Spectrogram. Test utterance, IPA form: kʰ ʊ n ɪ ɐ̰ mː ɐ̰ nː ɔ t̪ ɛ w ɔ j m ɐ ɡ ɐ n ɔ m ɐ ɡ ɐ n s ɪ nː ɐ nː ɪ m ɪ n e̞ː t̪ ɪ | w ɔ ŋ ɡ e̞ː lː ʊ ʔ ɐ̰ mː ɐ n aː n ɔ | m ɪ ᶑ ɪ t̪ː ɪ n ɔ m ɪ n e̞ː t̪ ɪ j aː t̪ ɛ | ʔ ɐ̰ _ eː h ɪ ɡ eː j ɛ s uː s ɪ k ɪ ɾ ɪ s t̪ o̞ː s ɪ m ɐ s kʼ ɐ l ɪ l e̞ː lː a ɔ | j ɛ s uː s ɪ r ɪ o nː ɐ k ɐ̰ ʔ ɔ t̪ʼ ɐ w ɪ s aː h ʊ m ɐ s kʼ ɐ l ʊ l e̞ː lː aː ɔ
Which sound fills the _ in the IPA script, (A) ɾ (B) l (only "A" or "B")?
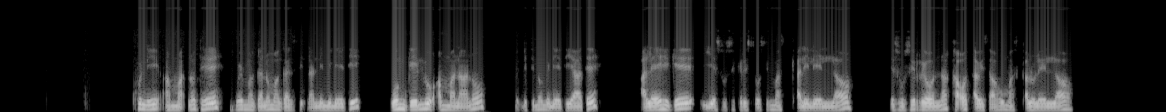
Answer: B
